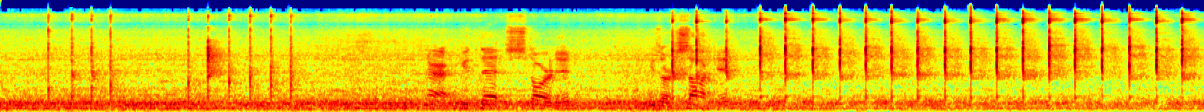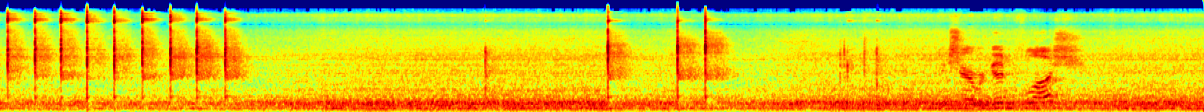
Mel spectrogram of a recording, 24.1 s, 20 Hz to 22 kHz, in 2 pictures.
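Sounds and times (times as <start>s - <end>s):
steady low hum: 0.0s - 24.0s
hammer striking metal: 6.7s - 14.5s.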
